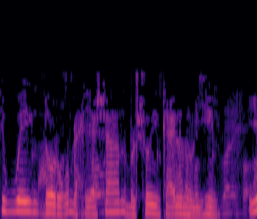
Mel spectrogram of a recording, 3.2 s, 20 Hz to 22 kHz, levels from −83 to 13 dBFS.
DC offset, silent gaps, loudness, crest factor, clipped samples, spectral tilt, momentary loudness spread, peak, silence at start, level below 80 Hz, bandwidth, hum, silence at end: under 0.1%; none; -29 LUFS; 16 dB; under 0.1%; -6.5 dB/octave; 8 LU; -12 dBFS; 0 s; -64 dBFS; 5.8 kHz; none; 0 s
